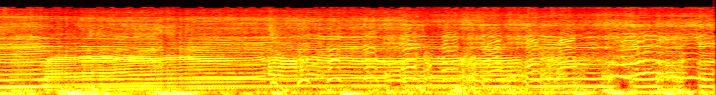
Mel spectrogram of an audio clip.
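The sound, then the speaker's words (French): A moped engine runs with a steady, buzzing harmonic drone, its pitch wavering slightly through the middle as it revs, loud and alone with no talk. “Saute sur ma mobilette. Attends, la mobilette démarre, là, c'est parti.”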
